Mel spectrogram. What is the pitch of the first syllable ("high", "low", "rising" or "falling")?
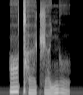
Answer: high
